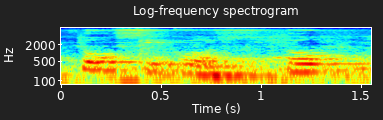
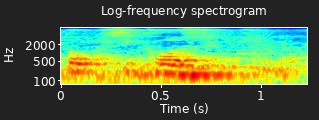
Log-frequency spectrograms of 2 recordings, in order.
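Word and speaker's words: Τύχικος: So mapapansin niyo si Ticos kasi ah bakit merong T X I? Kasi sa Griego kasi wala silang letter Y kundi letter U. Kaya toxicos toxicos toxicos yung pronunciation yan original pero dahil nga sa sinasabin yan sa english typus pero parehas lang yan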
